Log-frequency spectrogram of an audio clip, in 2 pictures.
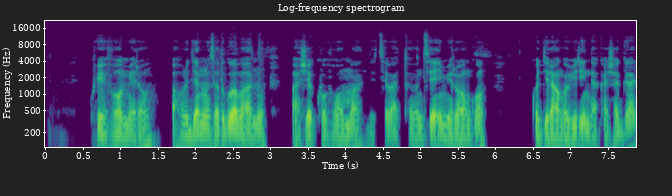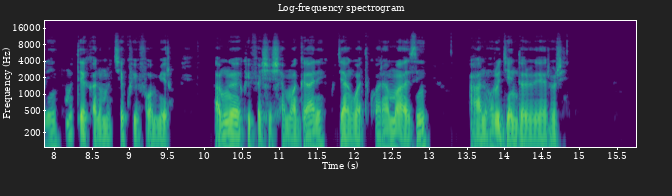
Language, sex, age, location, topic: Kinyarwanda, male, 18-24, Kigali, health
